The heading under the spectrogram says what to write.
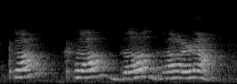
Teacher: इनका उच्चारण स्थान है कंठ। अर्थात जब ये वर्ण हम बोलते हैं तो हमारी वायु जो कंठ से निकलती है, कंठ को स्पर्श करते हुए बाहर आती है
